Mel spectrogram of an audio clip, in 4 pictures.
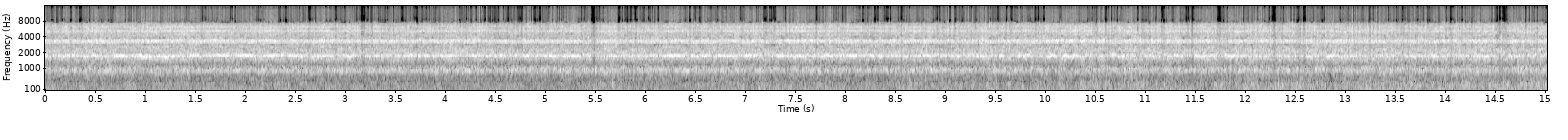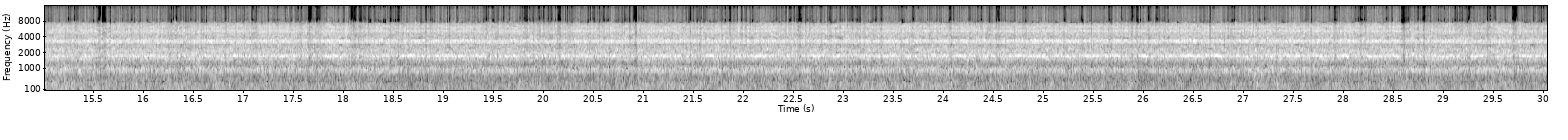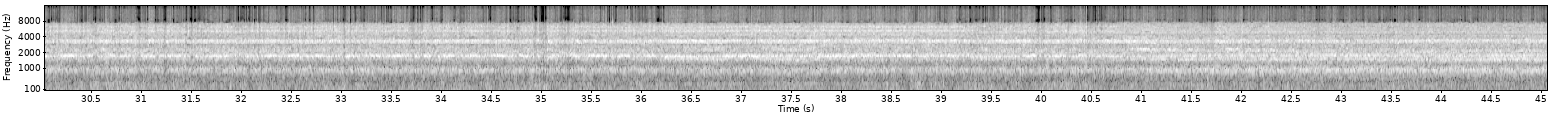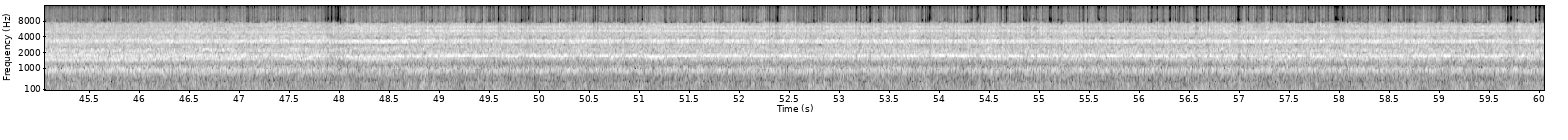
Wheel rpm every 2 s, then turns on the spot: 230, 230, 230, 230, 230, 230, 230, 240, 240, 240, 230, 230, 230, 230, 230, 230, 230, 230, 220, 230, 220, 210, 210, 220, 230, 230, 230, 230, 230, 230.
none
